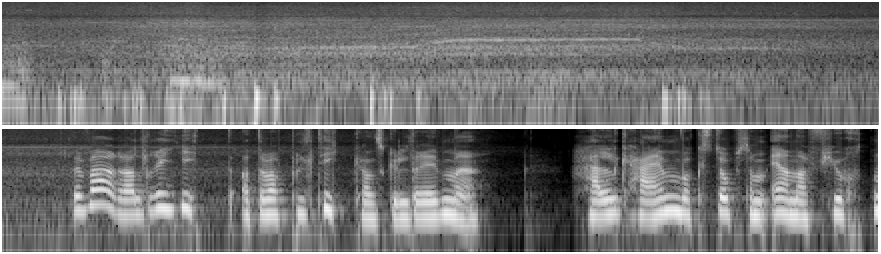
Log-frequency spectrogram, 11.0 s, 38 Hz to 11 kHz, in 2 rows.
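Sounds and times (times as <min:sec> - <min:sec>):
robot vacuum cleaner running at home: 0:00.0 - 0:08.5
speech: 0:05.9 - 0:10.9.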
